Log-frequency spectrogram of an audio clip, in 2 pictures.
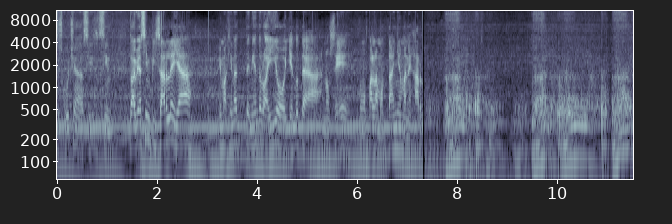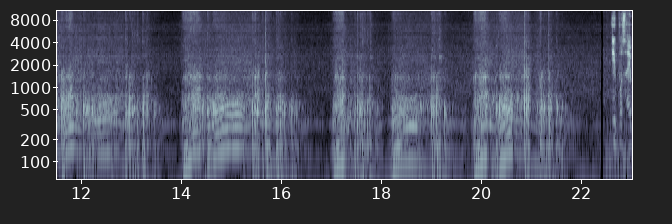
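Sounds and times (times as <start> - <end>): car engine revving: 0.0 - 23.0
exhaust pops and crackles: 7.3 - 23.0.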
